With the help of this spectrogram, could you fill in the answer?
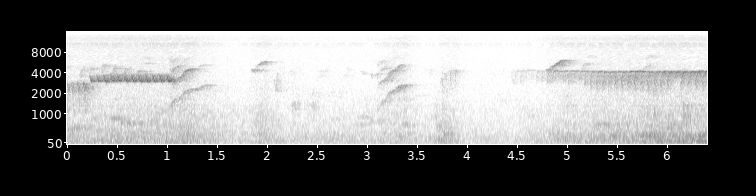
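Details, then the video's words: A red canary sings a steady high rolling trill, breaks into a few sweeping chirps, then launches a long, level, bright trill that carries to the end. "غناء الكناري الأحمر|Cantando el canario rojo|Cantando o Canário Vermelho|Singing the Red Canary"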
